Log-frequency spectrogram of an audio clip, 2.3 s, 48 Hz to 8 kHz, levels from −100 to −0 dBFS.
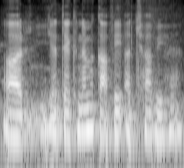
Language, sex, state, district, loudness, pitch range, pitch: Hindi, male, Punjab, Kapurthala, -17 LUFS, 125-150 Hz, 130 Hz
